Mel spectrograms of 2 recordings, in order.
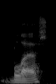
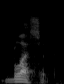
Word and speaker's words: blessed: but the word blessed you may pronounce it as one syllable blessed or with two syllables blessed regardless of how you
